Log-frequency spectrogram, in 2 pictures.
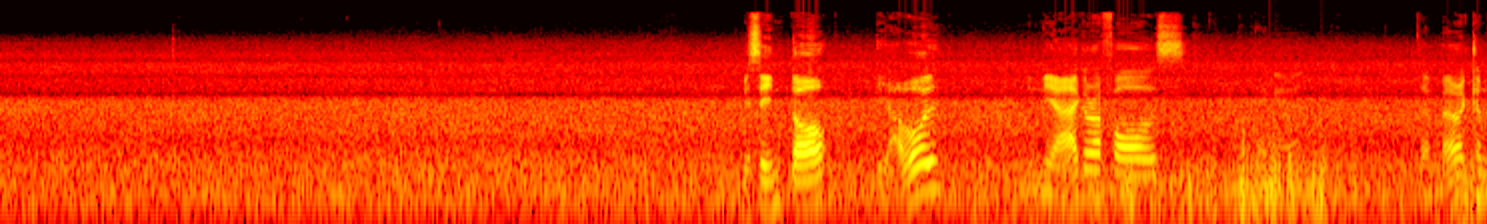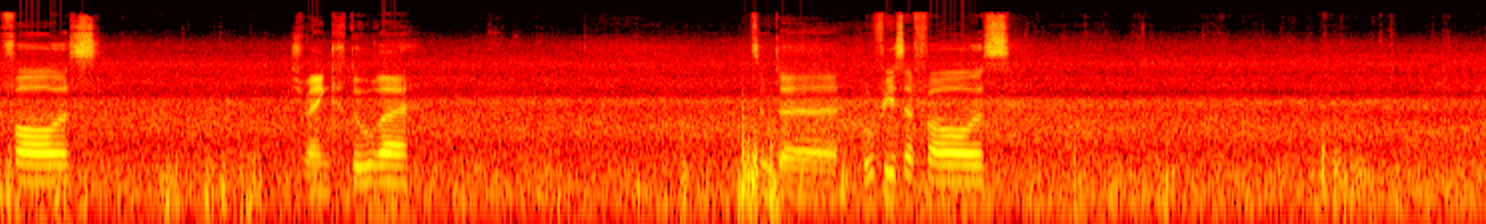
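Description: A waterfall roars steadily outdoors.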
